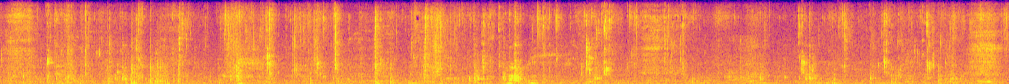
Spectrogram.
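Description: Faint wet chewing and mouth smacking of someone eating rice with the fingers, with scattered small clicks and squelches as the fingers mix rice and curry on the plate.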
